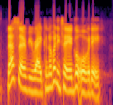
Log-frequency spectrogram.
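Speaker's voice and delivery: loud, scolding voice with Caribbean accent.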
